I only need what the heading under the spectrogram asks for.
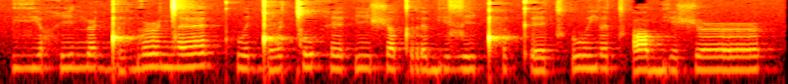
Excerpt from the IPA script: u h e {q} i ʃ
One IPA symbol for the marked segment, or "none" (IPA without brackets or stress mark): ʔ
